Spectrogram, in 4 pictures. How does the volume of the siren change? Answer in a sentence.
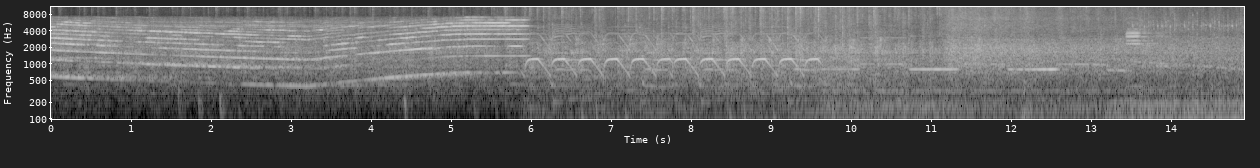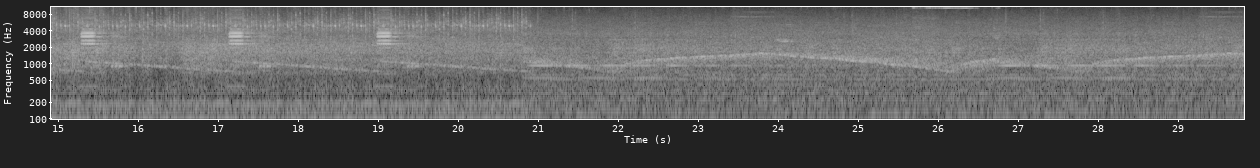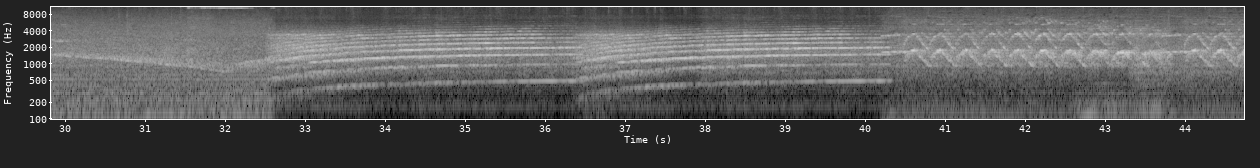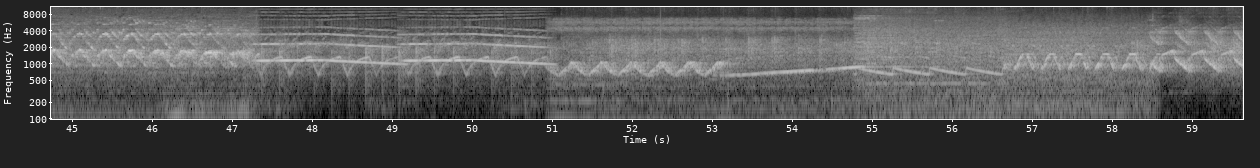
The loudness of the siren stays about the same.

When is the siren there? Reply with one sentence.
You can hear the siren from 0.0 to 59.6 s.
